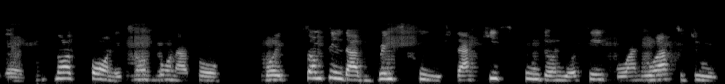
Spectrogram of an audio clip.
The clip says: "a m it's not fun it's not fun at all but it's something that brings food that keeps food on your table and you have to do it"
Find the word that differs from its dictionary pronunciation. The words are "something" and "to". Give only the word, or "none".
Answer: none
